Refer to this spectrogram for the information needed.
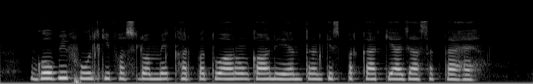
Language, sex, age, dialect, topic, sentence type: Hindi, female, 25-30, Garhwali, agriculture, question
